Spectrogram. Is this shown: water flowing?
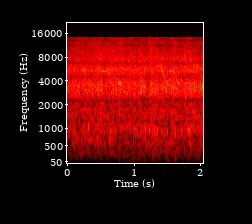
yes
